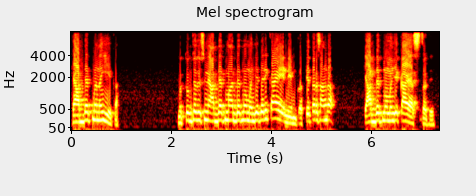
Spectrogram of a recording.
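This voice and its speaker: A man's voice: high-pitched, low-quality recording. A man, a spiritual teacher, giving a sermon that explains song lyrics. He keeps asking his listeners questions and repeats the song line again and again. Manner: asks the audience question after question.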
